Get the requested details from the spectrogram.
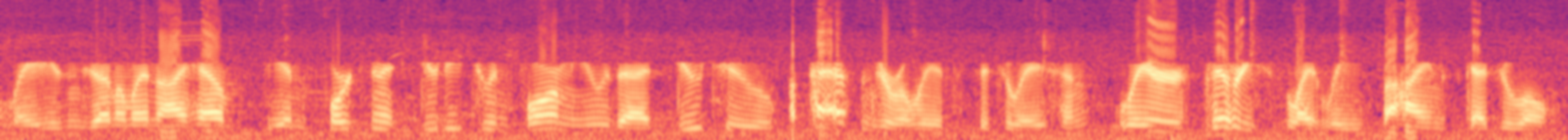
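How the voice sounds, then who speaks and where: A man's voice: mid-range voice, pushed and bright, a little hiss or hum, poor audio. A man playing an airline captain on the PA. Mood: formal. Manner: formal, measured captain's announcement tone. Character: male airline captain giving a cabin announcement. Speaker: pilot in a flight simulator.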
